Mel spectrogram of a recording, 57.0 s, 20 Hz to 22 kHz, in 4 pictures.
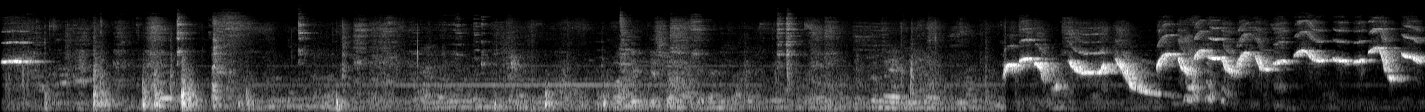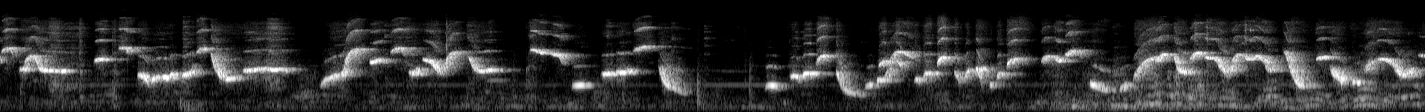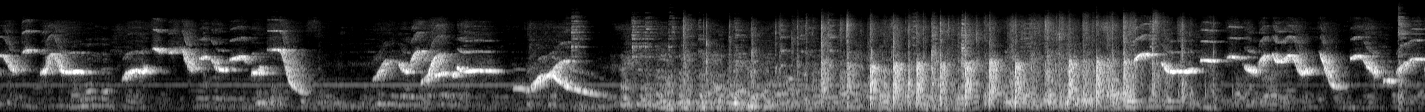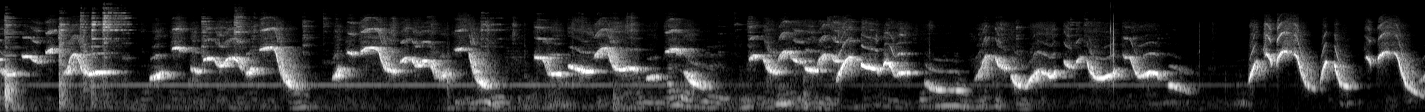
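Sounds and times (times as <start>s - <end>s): person whistling speech: 10.0s - 21.2s, 21.9s - 34.6s, 37.2s - 57.0s.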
